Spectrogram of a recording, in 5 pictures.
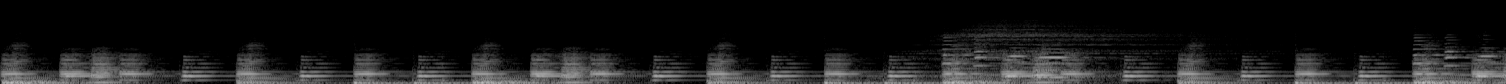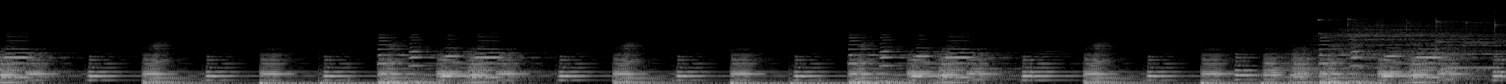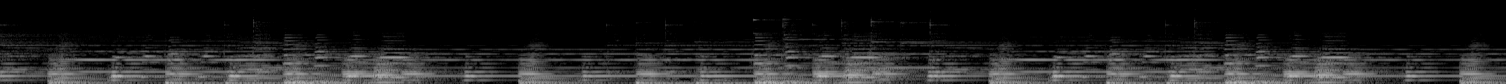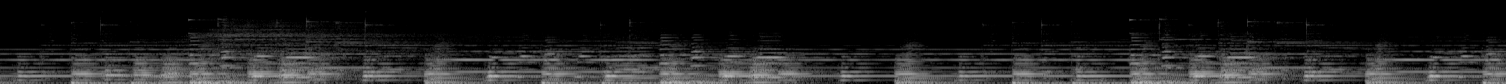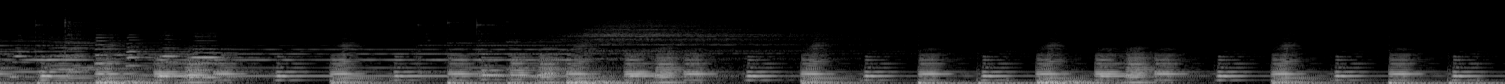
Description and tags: Game-Music-01
Just a simple track for games and other purposes.
Enjoy!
